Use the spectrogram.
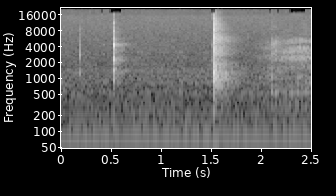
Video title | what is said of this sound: Pat McGrath Labs - SKIN FETISH: SUBLIME PERFECTION CONCEALER SYSTEM (On dry/mature/wrinkled skin) | it's plastic and it feels plastic and it sounds plastic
